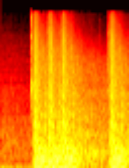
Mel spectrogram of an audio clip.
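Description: Automatic gunfire in the survival game Rust, during a fight near a helicopter tower: a sustained, loud burst of rapid shots, a brief pause, then a second burst, with no voices.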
